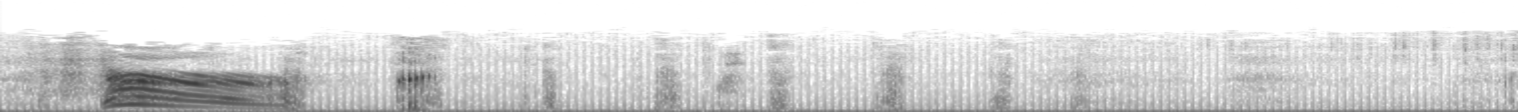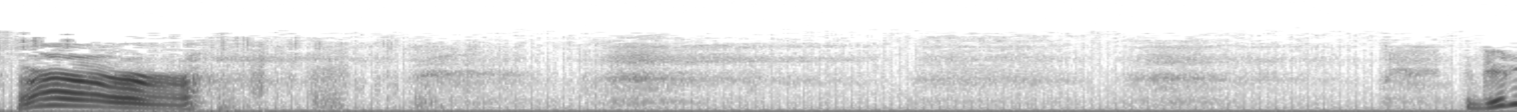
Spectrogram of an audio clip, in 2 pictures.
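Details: Sammy, an American Foxhound, singing along with his owner: two loud falling howls with rich harmonics, the first near the start and the second around eight seconds, separated by faint clicks and low murmurs.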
